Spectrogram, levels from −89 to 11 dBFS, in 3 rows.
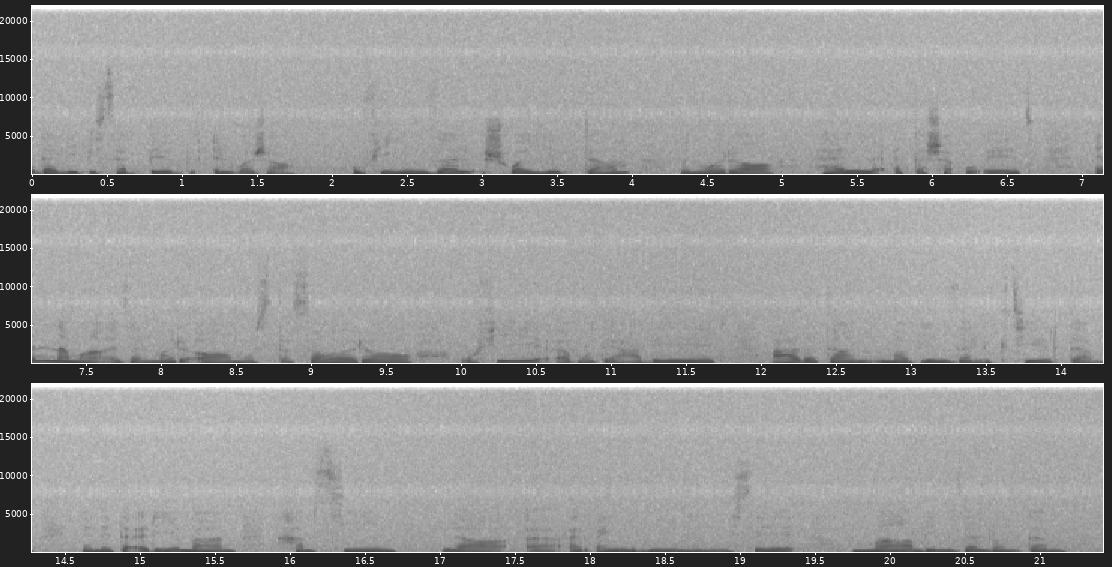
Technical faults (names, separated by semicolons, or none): none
